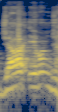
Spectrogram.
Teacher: जब आप ज एवं झा करेंगे तो इसमें जीभ का बीच का हिस्सा आपके मूर्धा से टकराता है।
